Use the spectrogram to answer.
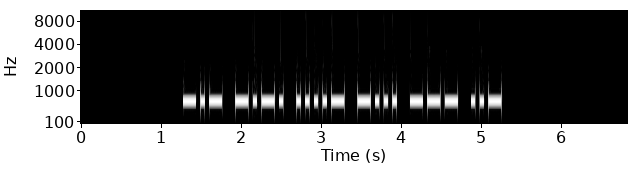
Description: Morse code, heard as a keyed tone, about 22 wpm, 700 Hz. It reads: KC4BOU
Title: USA Call Signs - 6 Characters - Repeated 2x - 22wpm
